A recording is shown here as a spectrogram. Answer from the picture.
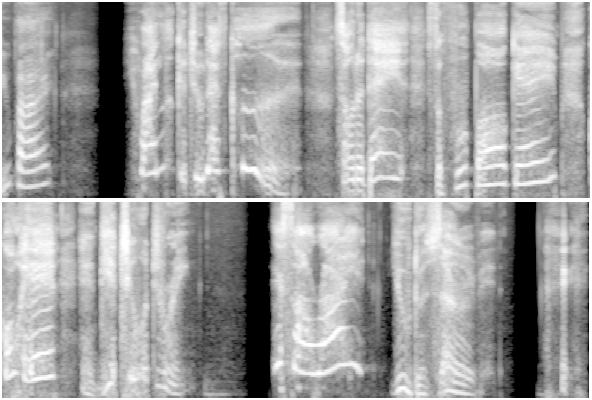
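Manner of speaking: high, sly coaxing with a whispered aside; the devil on his shoulder coaxing; coaxing tempter voice. Retold or imitated. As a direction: sweet-talk him toward the drink. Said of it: "listening to the voice like".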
